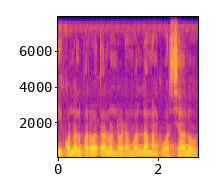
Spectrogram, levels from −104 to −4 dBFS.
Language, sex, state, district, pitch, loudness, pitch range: Telugu, male, Andhra Pradesh, Anantapur, 140 Hz, -14 LUFS, 135-145 Hz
